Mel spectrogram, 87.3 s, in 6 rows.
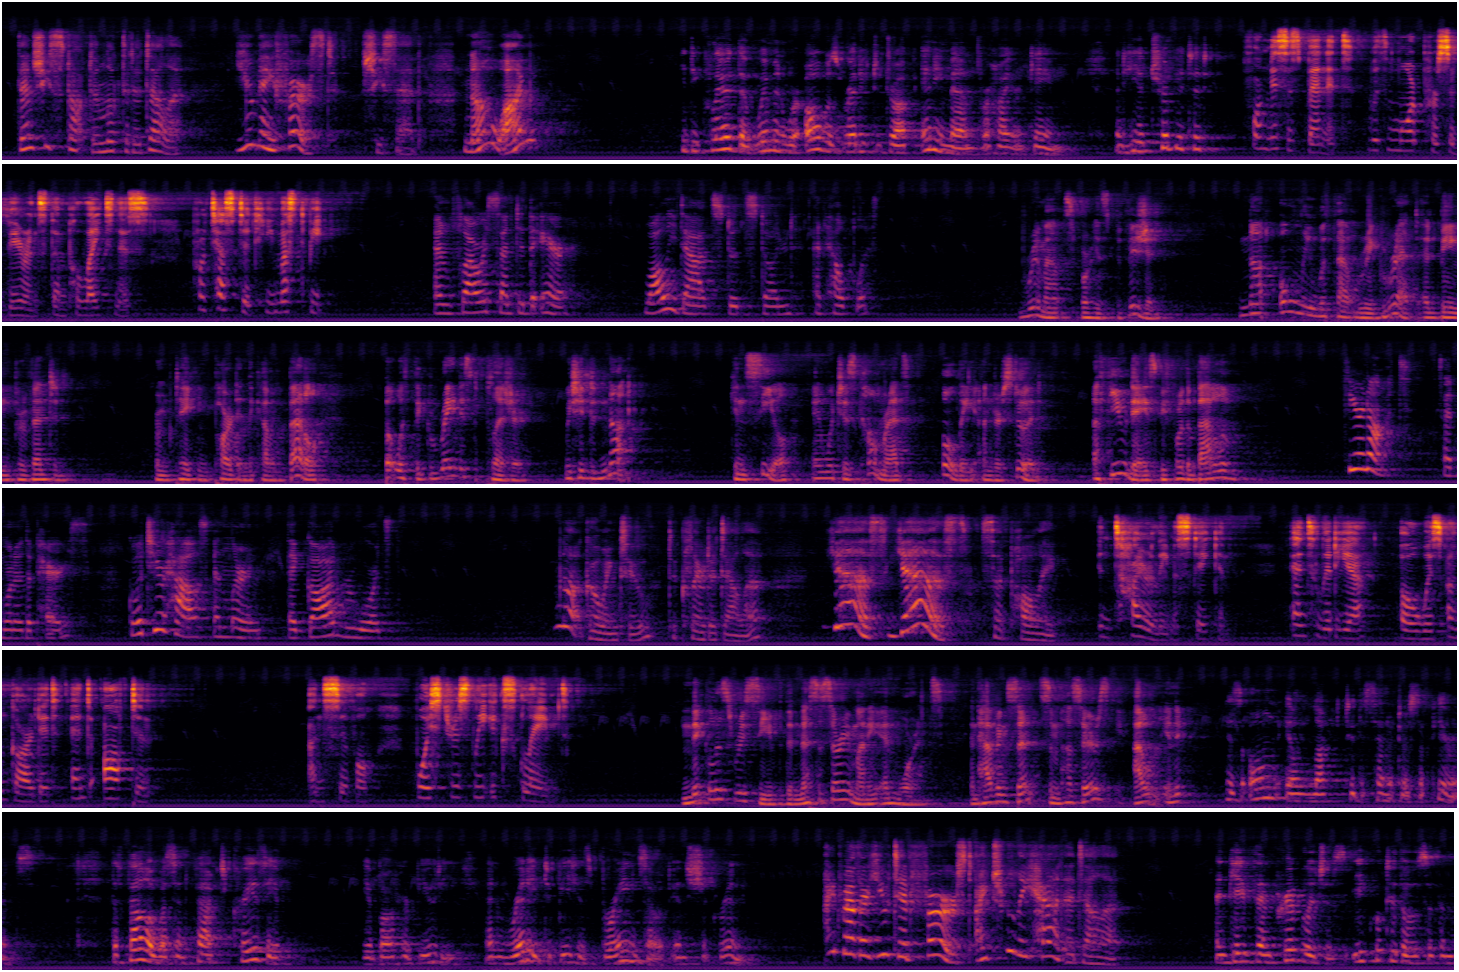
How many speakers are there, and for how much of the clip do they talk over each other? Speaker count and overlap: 5, no overlap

